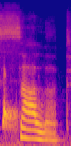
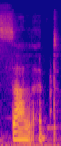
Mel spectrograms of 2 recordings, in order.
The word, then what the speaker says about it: salad: have a word like salad yes that word is salad not salad okay so the stress is on the first syllable you have that word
